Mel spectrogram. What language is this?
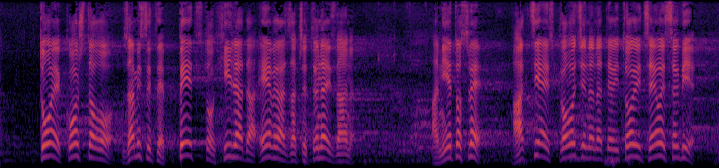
Serbian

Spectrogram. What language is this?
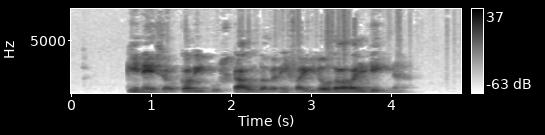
Catalan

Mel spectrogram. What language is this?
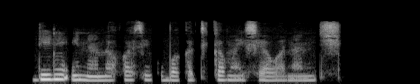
Swahili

